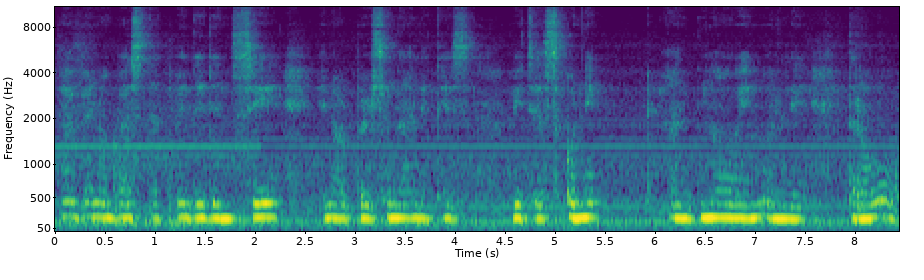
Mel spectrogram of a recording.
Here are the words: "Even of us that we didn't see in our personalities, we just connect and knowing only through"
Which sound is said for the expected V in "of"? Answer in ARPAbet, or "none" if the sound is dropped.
B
